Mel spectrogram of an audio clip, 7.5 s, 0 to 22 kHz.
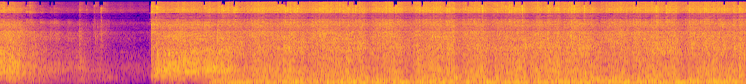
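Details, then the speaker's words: Hot rod's 286 cu in flathead (3-3/8 in bore, 4 in stroke), first start after correcting crossed plug wires on cylinders 3 and 4: brief crank, then a lumpy run with irregular pops and bangs. Plug leads and the borrowed truck distributor are to be rechecked. "well it started and it sounds good when it runs it's a bit poppy bangy isn't it"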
